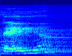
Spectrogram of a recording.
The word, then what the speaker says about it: dahlia: So with the flower there, it's actually pronounced Dahlia, and it's a flower it's from Mexico.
